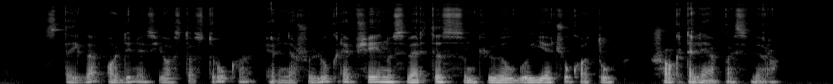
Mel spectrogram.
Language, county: Lithuanian, Marijampolė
